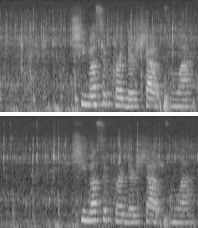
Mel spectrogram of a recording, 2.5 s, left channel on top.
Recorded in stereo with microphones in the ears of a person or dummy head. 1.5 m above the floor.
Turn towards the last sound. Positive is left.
turn(degrees=50)  # may be behind; listen again after turning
